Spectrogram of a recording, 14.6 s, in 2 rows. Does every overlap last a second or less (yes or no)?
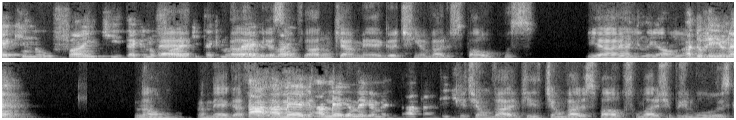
no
